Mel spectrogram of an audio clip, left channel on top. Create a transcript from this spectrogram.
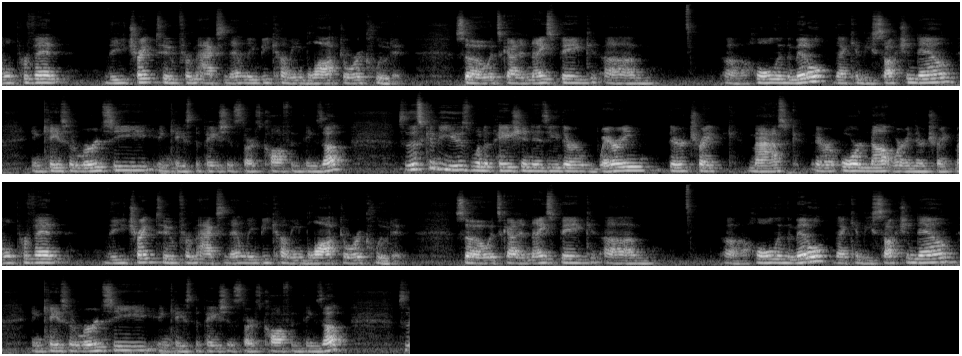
will prevent the trach tube from accidentally becoming blocked or occluded. So it's got a nice big hole in the middle that can be suctioned down in case of emergency, in case the patient starts coughing things up. So this can be used when the patient is either wearing their trach mask or not wearing their trach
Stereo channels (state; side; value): drops out; right; at 13.7 s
